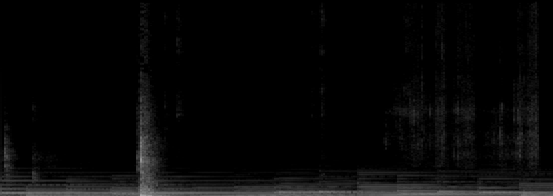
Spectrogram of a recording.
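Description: Background music with sustained notes throughout; about a second in, a single loud thunk of the oven door being shut on the baking pan.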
